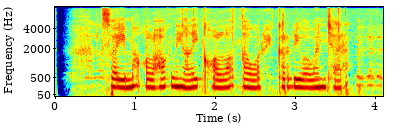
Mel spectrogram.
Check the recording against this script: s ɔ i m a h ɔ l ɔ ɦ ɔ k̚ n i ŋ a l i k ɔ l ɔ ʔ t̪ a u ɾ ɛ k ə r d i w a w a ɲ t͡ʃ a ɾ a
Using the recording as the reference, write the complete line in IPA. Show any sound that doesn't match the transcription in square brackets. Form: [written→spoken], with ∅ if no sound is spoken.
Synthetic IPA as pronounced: s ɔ i m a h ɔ l ɔ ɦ ɔ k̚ n i ŋ a l i [k→kʰ] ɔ l ɔ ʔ t̪ a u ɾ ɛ k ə r d i w a w a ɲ t͡ʃ a ɾ a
